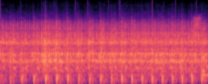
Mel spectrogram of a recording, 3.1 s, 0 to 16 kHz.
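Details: Royal Enfield 500 single (Asbo 34), rebuilt with ported head, cylinder barrel shortened 2 mm, Hitchcock's 9:1 piston, timing set by strobe; third start, about 10–15 minutes running since rebuild: even lively thump, no rattles, leaks or smoke, plenty of compression; normal idle.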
